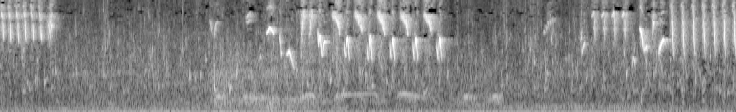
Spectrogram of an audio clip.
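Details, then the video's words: Wild Asian brown flycatcher singing in its natural habitat: a burst of sharp, high whistled and chirping notes in quick succession mid-recording, framed by a steady, rapidly pulsing insect-like buzz at the start and end. "Sikatan Londo Gacor Di Alam Liar"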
